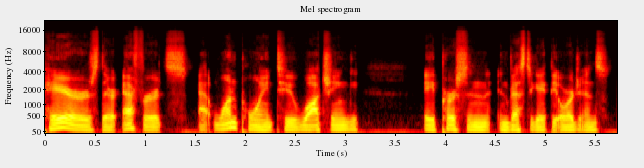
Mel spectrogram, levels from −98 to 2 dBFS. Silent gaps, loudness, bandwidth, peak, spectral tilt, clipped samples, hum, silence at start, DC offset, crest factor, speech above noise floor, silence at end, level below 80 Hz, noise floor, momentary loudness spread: none; -28 LUFS; 14.5 kHz; -10 dBFS; -5.5 dB/octave; under 0.1%; none; 0 s; under 0.1%; 18 dB; 35 dB; 0.1 s; -50 dBFS; -62 dBFS; 8 LU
